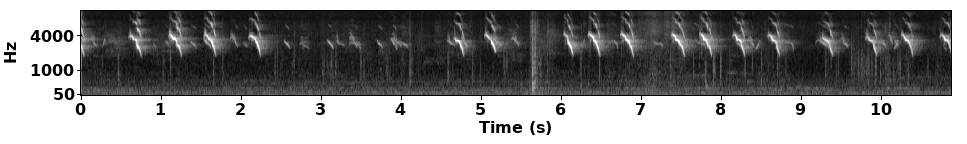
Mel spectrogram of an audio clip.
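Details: Young chickens chirping continuously, over twenty shrill descending peeps in eleven seconds, loosely spaced, with a single sharp click midway through.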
